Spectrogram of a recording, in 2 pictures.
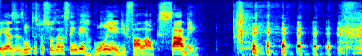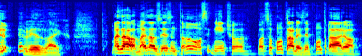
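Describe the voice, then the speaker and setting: A Brazilian man, a safety engineer and trainer, giving a casual live online presentation and answering viewer comments as he goes. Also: medium pitch. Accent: Brazilian Portuguese.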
